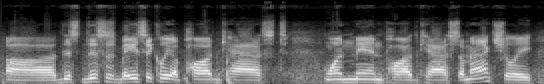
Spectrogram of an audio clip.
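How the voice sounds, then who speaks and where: A man in his early twenties talks off the cuff in a rambling, hesitant way, as if working out his thoughts aloud. His voice sits at an average male pitch. It is a phone recording made inside a car, with clear noise behind him. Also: steady tone, a little slow, rough recording. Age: early 20s. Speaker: podcast host. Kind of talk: unscripted casual solo podcast monologue. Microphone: phone microphone.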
